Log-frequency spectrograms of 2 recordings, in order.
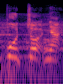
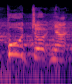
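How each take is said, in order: No difference in how they are said.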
